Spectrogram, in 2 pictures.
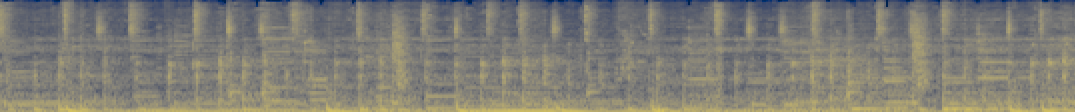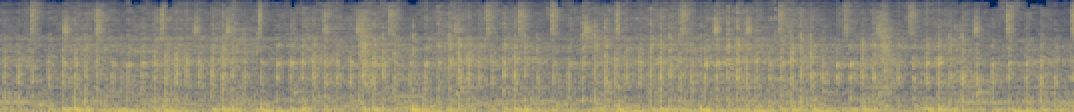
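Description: A hand-cranked pasta machine rolls lasagna dough between its rollers, giving a loud, steady, rhythmic mechanical rattle that runs throughout with no voices.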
